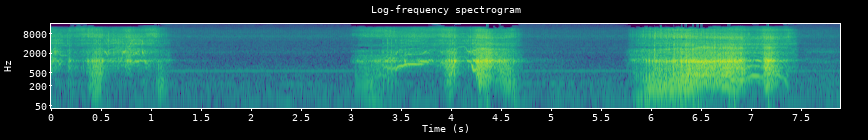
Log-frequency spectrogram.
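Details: Sleeping man snoring loudly; the uploader suspects borderline sleep apnea. Three loud, rough snores with quiet pauses between, the last the loudest and longest. Heavy snoring.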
